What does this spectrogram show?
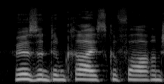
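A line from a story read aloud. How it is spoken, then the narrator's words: Groaning. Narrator (German): stöhnte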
